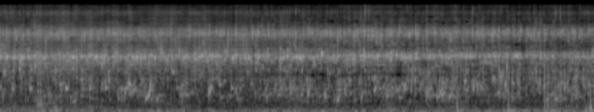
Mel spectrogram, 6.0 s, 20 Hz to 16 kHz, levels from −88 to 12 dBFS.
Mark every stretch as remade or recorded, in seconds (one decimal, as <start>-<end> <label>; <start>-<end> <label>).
0.0-0.4 recorded; 0.4-2.5 remade; 2.5-5.9 recorded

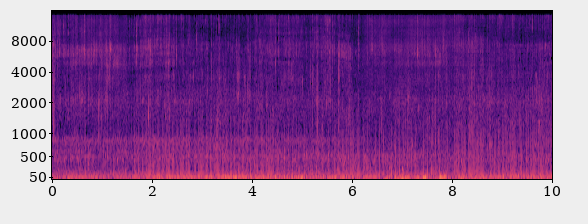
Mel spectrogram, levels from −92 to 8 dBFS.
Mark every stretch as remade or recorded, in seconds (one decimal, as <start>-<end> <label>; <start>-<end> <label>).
0.0-0.4 recorded; 0.4-1.5 remade; 1.5-6.2 recorded; 6.2-8.0 remade; 8.0-10.0 recorded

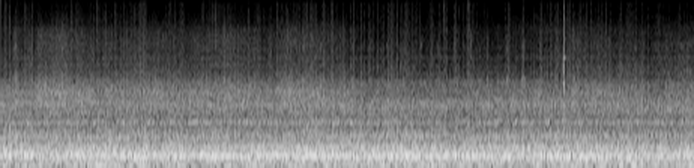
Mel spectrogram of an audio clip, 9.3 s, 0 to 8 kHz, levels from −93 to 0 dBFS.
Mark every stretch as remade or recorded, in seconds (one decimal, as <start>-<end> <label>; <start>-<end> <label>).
0.0-1.9 remade; 1.9-2.6 recorded; 2.6-3.6 remade; 3.6-9.3 recorded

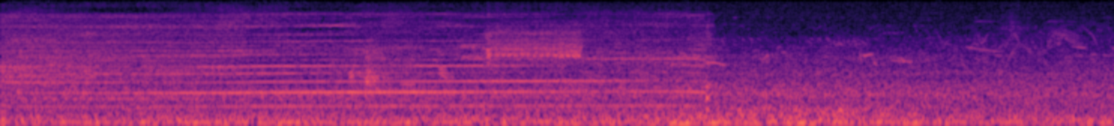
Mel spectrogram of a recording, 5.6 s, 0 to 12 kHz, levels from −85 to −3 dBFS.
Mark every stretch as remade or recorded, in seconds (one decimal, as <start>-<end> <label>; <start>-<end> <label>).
0.0-3.4 remade; 3.4-5.6 recorded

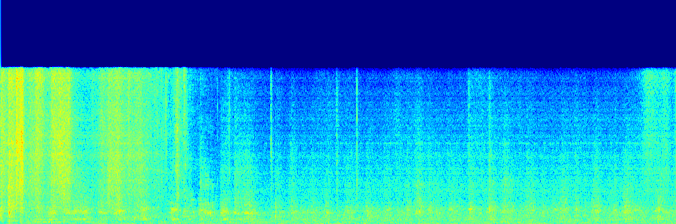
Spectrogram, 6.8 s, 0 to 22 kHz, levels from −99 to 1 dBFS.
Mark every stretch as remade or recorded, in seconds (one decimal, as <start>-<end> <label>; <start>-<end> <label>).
0.0-1.5 remade; 1.5-2.2 recorded; 2.2-6.8 remade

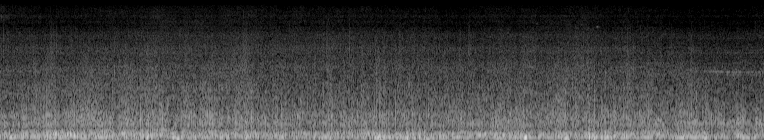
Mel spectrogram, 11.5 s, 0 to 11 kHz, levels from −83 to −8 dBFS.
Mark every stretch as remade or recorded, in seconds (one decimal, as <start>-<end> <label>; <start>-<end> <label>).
0.0-2.4 recorded; 2.4-3.6 remade; 3.6-11.5 recorded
